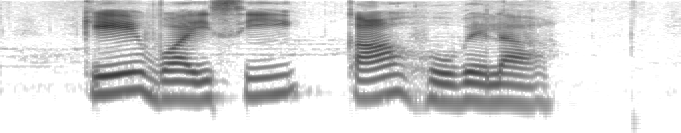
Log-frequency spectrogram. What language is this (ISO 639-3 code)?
mag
